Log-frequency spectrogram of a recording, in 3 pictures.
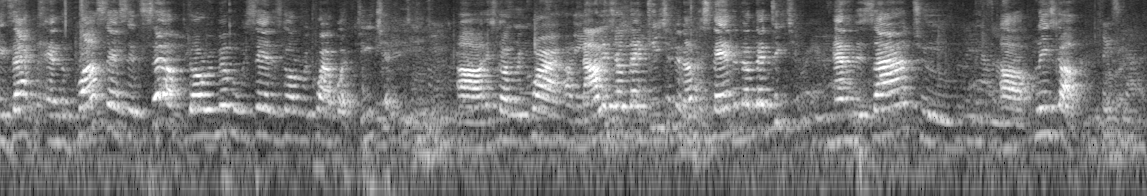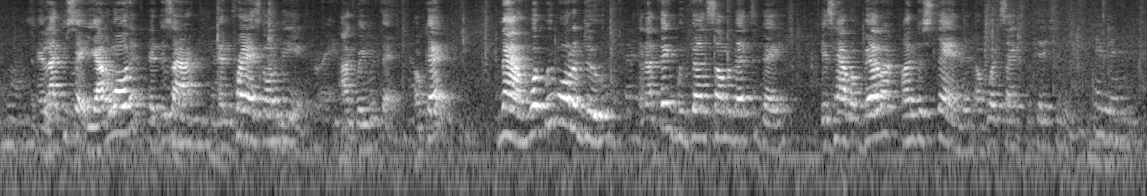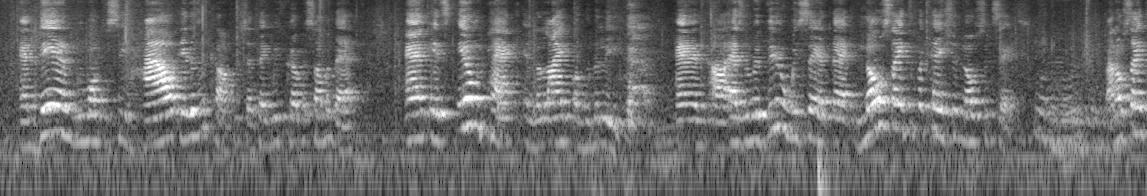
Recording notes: teaching the lesson live in the sanctuary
